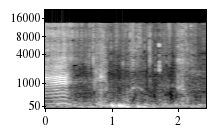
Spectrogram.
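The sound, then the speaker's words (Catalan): Close, wet chewing with sticky mouth smacks and small crunches, repeating irregularly over a couple of seconds, opening with a brief harmonic vocal sound. “Tu mi fa molt fàstic aquest soroll de pasteta.”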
